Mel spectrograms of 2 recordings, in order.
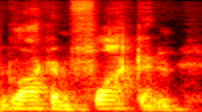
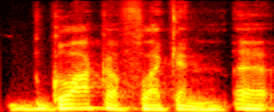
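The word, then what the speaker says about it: Glaucomflecken: Because I used to call him Dr. Glockenflocken. I don't think that's correct. Glockenflecken.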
